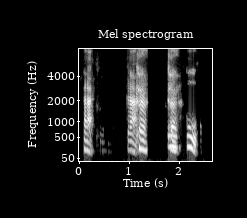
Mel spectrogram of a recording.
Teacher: Nah, jadi dia bukan kayak K bahasa Indonesia, kakak, enggak gitu. Ada sedikit anginnya. Lembut aja anginnya itu. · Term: huruf kaf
